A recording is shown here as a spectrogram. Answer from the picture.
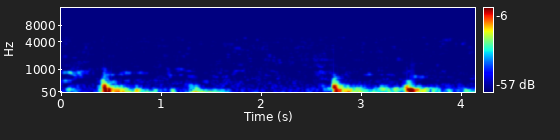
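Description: Four muffled low blasts, heard from inside a stopped car's cabin: a strong one about half a second in, a faint one after it, then two more in the second half.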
